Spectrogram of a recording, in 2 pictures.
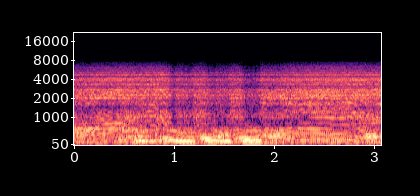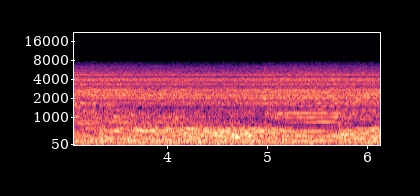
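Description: Charvel electric guitar with EMG pickups played through distortion, riffing with a quick run of notes about a second in.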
